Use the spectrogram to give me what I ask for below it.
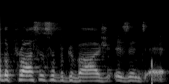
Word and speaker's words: gavage: the process of a gavage isn't, am I pronouncing that right? Gavage? Yes. Okay. Yep. Gavage is a French word for hen feeding or.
